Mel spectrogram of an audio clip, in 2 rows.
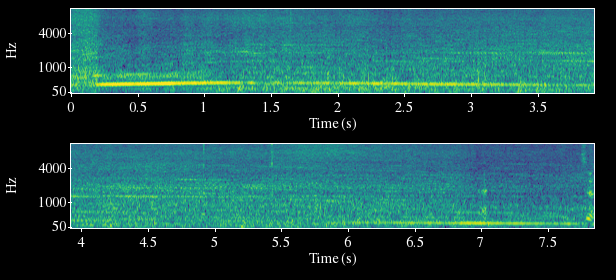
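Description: A yellow 2005 Porsche Carrera GT cruises on a highway, its engine a loud, steady drone with a tone that slowly falls, then lifts slightly near the end, heard from inside the car with no talking.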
